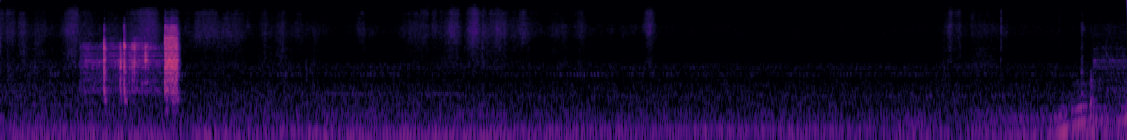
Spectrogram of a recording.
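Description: Ford Raptor trucks drive along a snow-covered Trout Lake road in Alger, Michigan, heard from inside the cab as a steady low engine and tire rumble. Brief clunks come early, and the engine rises near the end.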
